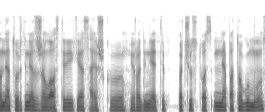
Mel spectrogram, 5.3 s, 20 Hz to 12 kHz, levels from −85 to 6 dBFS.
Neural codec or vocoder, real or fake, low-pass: none; real; 7.2 kHz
